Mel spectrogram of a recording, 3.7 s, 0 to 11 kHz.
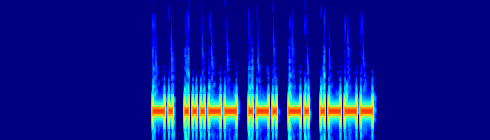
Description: Morse code, heard as a keyed tone, about 37 wpm, 700 Hz. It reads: N3RNJ
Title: USA Call Signs - 5 Characters - 40wpm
